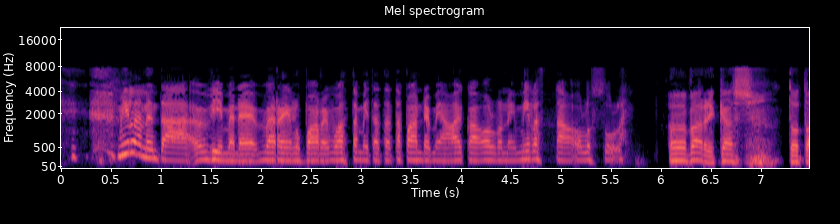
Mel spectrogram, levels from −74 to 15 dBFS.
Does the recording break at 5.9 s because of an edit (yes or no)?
no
